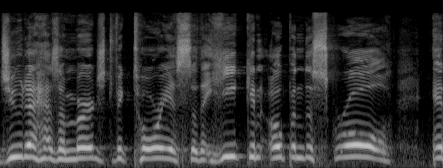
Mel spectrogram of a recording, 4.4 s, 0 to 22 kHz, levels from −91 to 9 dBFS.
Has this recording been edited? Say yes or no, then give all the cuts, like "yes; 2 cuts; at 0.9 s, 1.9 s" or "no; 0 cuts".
no; 0 cuts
